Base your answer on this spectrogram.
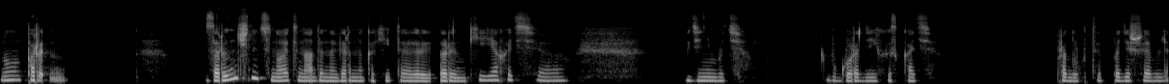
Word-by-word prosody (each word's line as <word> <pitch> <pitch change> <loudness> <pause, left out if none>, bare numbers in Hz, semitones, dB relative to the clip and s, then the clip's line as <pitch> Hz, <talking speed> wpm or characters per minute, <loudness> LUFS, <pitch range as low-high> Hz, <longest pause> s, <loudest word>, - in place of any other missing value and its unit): Ну, 200 +2 +1
по 200 - +5
ры - - +5
м. - - -7 1.4
За 175 0 +6
рыночной 280 - +6
ценой 180 -10 +2
это 180 0 -3
надо, 175 +1 +1
наверно, 165 0 0
какие-то 165 +1 -5
р 155 -1 +2
рынки 165 +2 +2
ехать, 200 +1 -1
э. 175 -1 -4 1.2
Где-нибудь 175 -2 -2 0.8
в 190 -3 -9
городе 165 -1 0
их 165 - -8
искать. 165 -2 -5 1.2
Продукты 160 0 -4
подешевле, 170 0 +1
170 Hz, 115 wpm, -31 LUFS, 165-180 Hz, 1.4 s, За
